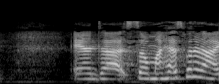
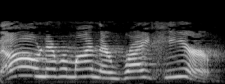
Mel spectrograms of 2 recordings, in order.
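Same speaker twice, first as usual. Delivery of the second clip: high, loud cry of discovery; loud exclamation; 8 semitones higher, 6 dB louder, slower than usual. Retold or imitated. Speaker to cashier on spotting her flowers, loud exclamation. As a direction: exclaim it loudly, pitched way up. Spots flowers beside register, calls out.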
